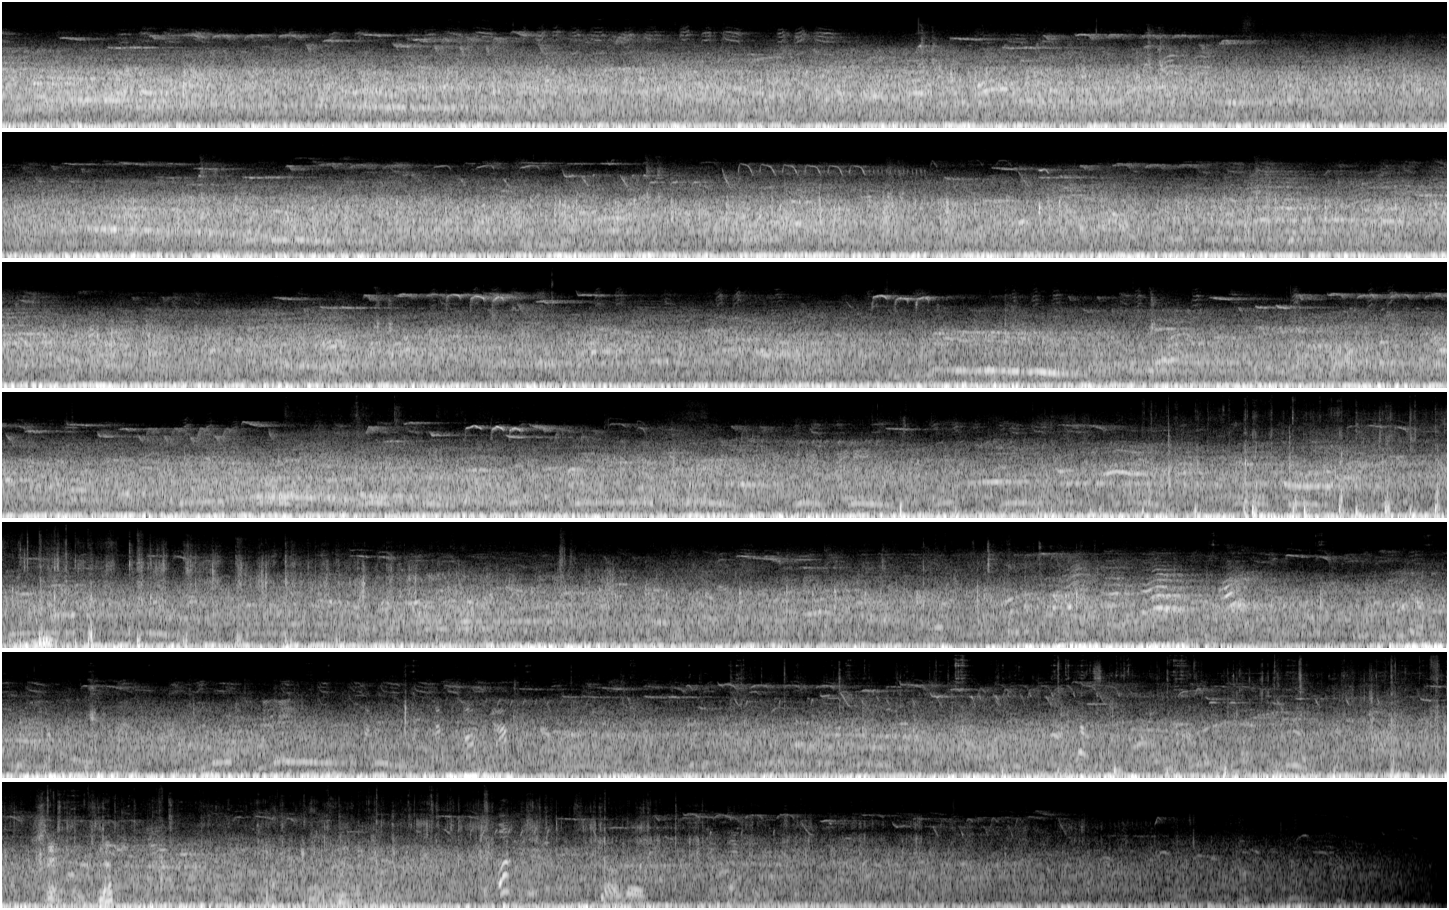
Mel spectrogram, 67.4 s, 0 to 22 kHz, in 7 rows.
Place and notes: Eversten Holz, Oldenburg - Brunnenlauf, kids marathon
starting...
(Sony PCM D50, Primo EM172)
